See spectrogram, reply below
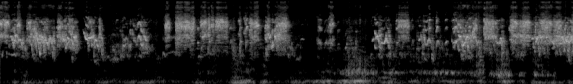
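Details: Chirping from a breeding pair of budgerigars: bursts of high, grating warble and chatter, with a short lower squawk midway.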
